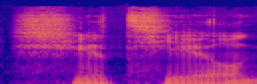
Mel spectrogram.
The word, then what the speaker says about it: Shealtiel: Shealtiel, governor of Judah, and to Joshua, the son of Jehozadak, the high priest.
